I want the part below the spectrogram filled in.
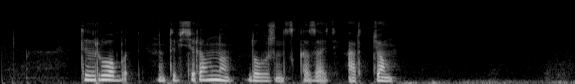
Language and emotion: Russian, neutral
